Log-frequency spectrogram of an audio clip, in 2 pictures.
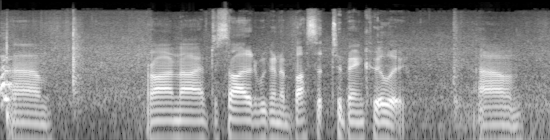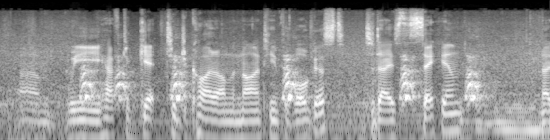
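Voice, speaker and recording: A man giving an unscripted travel video diary as presenter, explaining things in a halting, matter-of-fact way. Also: fairly low pitch, steady tone, very noisy.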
